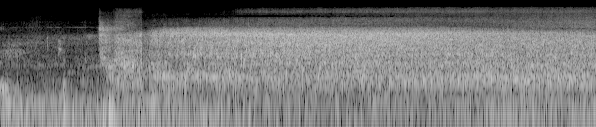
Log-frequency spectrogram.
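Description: Sauce sizzles in a hot wok.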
